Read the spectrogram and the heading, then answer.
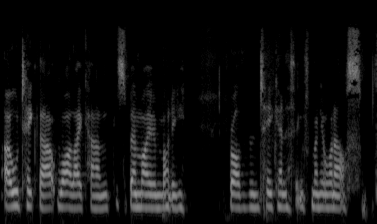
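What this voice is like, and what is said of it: Shaking, emotional voice. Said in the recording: “I know my voice is shaking.”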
